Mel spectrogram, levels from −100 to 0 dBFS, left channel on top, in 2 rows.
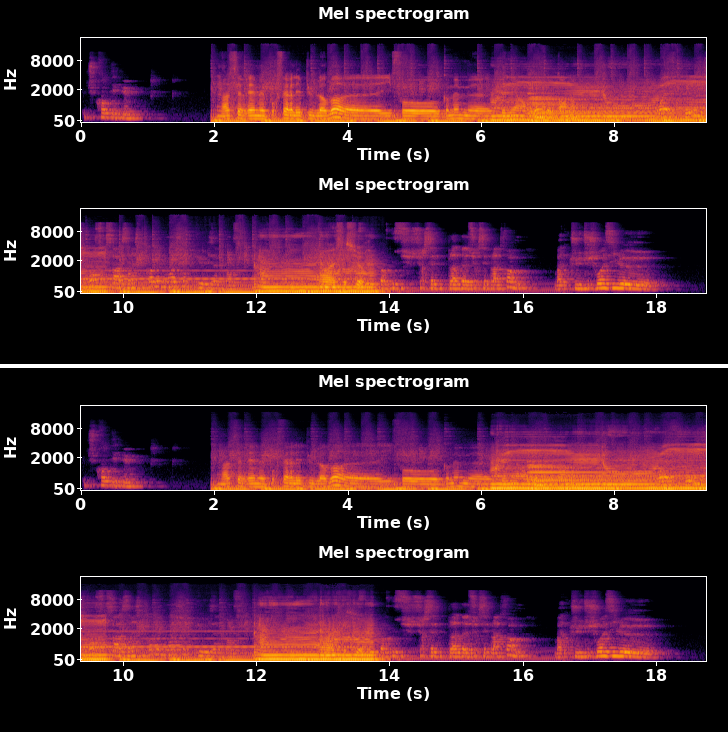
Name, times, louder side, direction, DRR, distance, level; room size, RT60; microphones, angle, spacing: voice 1, 0.0-0.8 8.5-11.8 13.6-16.0 16.5-17.9, left 1 dB, 25° left, -5 dB, 1.0 m, -34 dB
sound 1, 1.9-13.9, left 1 dB, 40° left, 1.3 m, -30 dB
voice 2, 2.0-7.5 12.9-13.7, left 4 dB, 65° left, 13 dB, 0.4 m, -26 dB
sound 2, 6.1-13.8, right 3 dB, 15° right, 0.4 m, -25 dB
Piano, 6.7-16.1 16.3-16.6, right 1 dB, 70° right, 1.7 m, -35 dB
6.2 x 4.6 x 4.1 m, 0.72 s
head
